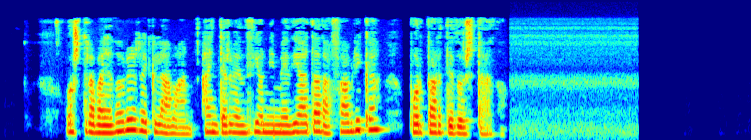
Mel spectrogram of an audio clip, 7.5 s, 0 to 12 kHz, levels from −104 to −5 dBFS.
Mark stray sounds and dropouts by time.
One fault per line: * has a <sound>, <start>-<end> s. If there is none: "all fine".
all fine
